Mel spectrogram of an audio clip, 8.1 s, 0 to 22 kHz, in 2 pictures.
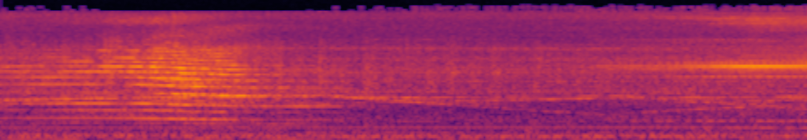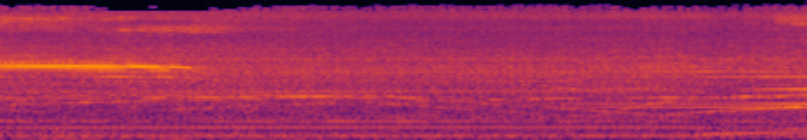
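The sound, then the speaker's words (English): Sirens of five police cars wail at once during a car chase, their rising and falling tones overlapping loudly over a steady engine rumble, as the pursuit closes in. No one speaks. “They blockaded the on-ramp. I see it. Can we outrun 5 cop cars?”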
